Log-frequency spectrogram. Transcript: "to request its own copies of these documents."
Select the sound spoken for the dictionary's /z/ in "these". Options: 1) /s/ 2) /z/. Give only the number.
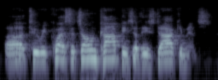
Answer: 2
